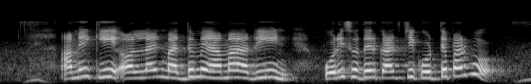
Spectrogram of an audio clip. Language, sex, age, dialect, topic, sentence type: Bengali, female, 25-30, Jharkhandi, banking, question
